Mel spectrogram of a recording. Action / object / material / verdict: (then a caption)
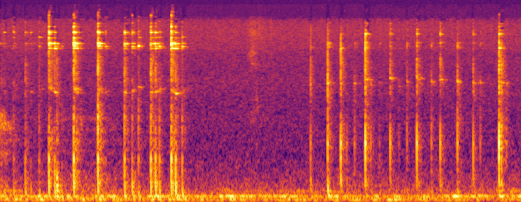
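tap / glass perfume bottle with stone cap / glass / none. Light tapping on an Aqua di Gio glass perfume bottle with a natural stone top produces a quick series of short, bright glassy clicks and clinks. Each tap dies away almost instantly, over a low, steady background hum.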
